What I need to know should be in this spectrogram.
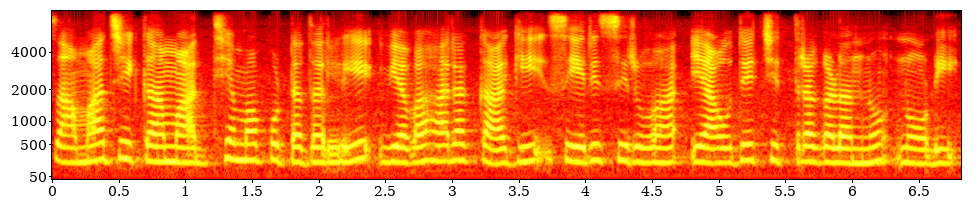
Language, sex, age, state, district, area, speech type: Kannada, female, 30-45, Karnataka, Bidar, urban, read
